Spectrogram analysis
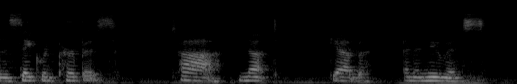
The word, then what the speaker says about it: Ptah: Ta, Nut, Geb, and Anubis. And Ta is spelled PTAH.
